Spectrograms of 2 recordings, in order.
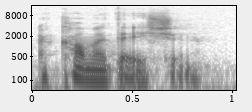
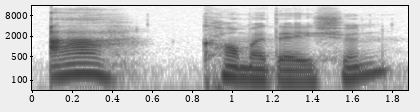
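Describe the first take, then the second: First: The main stress is near the middle. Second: The main stress is not near the middle. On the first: The speaker calls it right. "the stress would be over the A" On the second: The speaker calls it wrong. "accommodation is probably not the correct stress"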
